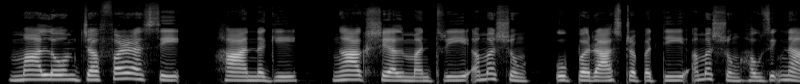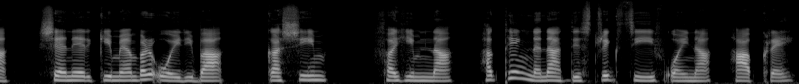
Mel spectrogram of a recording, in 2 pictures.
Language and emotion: Manipuri, neutral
